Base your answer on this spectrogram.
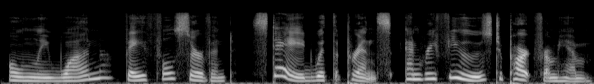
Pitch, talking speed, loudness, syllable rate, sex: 205 Hz, 140 wpm, -20 LUFS, 3.8 syllables/s, female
